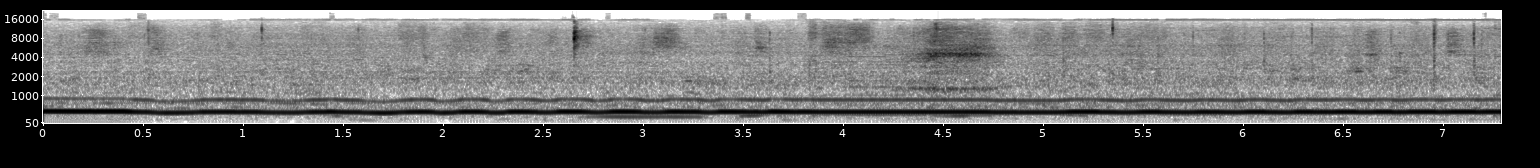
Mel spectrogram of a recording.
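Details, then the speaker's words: Yaesu FT-707 transceiver, previously sprayed with WD40, under repair; warbling tone near 440 Hz wavering with faint overtone; distorted because the bandpass filters were misaligned, with ferrite broken off the slugs, and need retuning. "and then along this network, for each band which is in, we have a bandpass filter, and these need to be tuned. Now they've obviously been knocked out of whack,"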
